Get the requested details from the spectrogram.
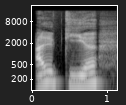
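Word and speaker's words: Algier: Er sagte kurz ihre Lebensweise und bemerkte noch dabei, dass in dem Worte Allgier das G auch wie ein G ausgesprochen werden müsste.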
